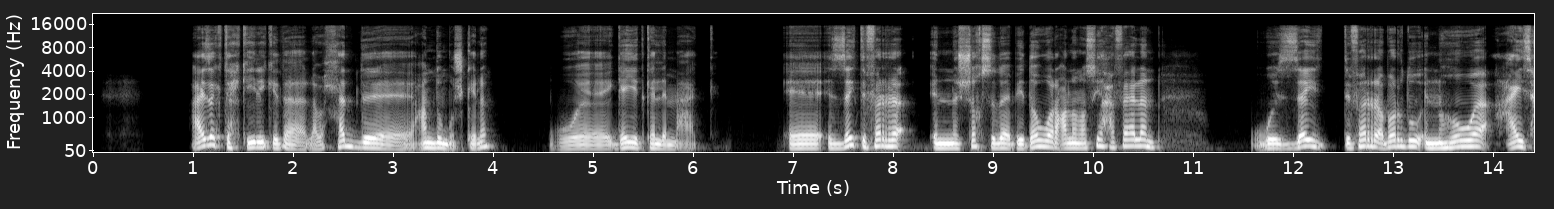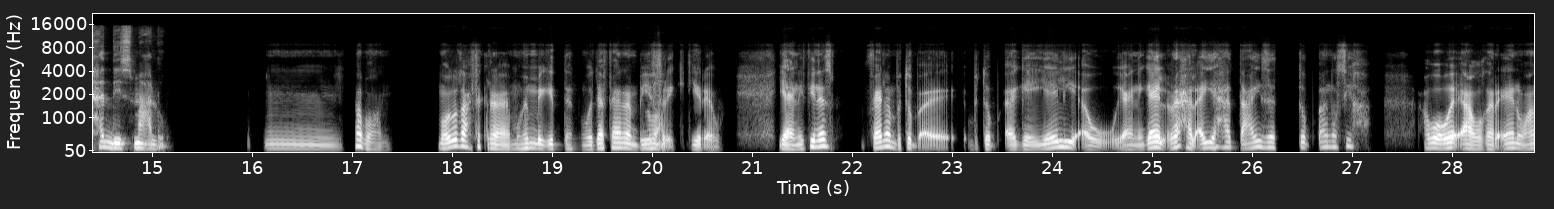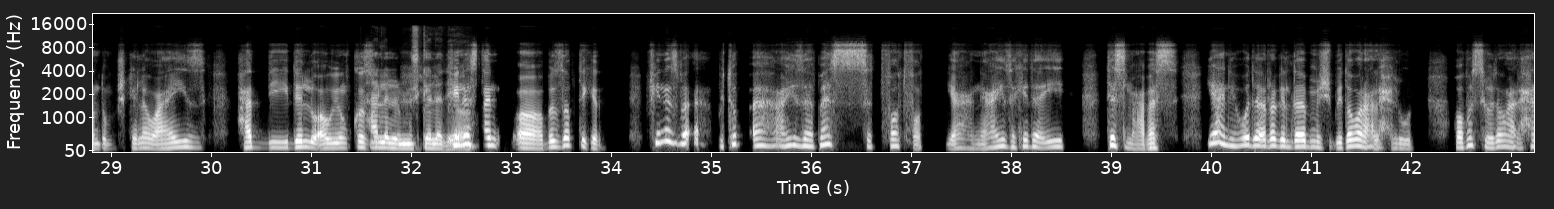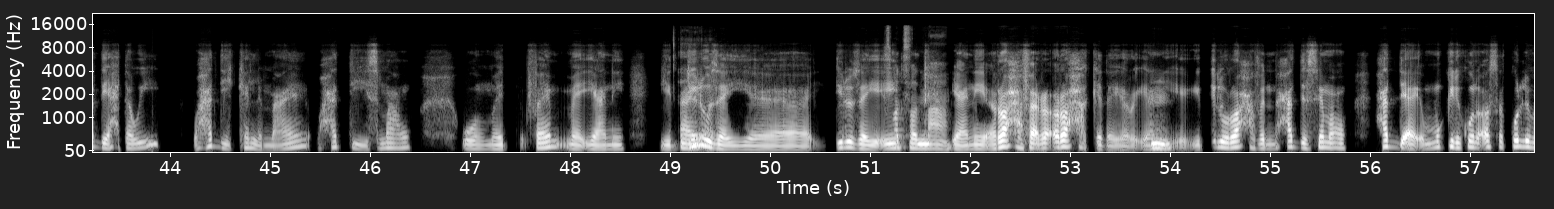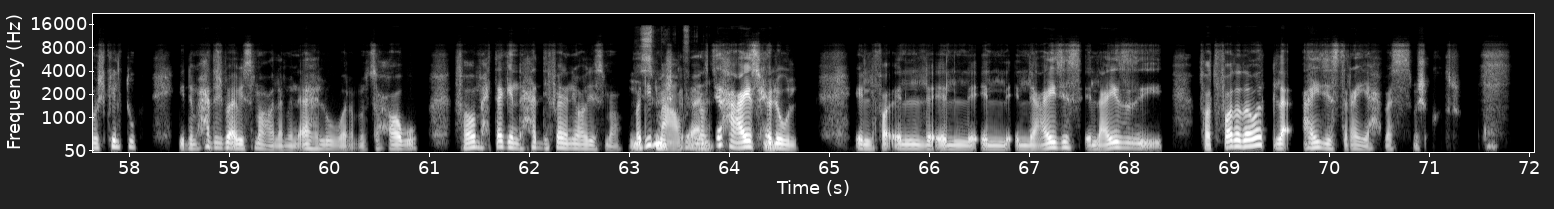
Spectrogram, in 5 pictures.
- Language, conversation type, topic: Arabic, podcast, إزاي تعرف الفرق بين اللي طالب نصيحة واللي عايزك بس تسمع له؟
- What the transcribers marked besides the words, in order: sniff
